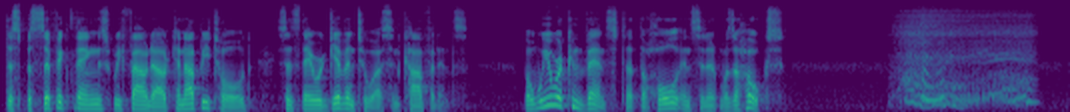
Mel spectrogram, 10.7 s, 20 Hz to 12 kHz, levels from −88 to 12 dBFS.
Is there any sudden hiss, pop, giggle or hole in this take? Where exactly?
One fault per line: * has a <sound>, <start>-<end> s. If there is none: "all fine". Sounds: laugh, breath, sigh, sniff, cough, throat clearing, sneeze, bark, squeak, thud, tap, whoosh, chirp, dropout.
* has a breath, 8.9-10.4 s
